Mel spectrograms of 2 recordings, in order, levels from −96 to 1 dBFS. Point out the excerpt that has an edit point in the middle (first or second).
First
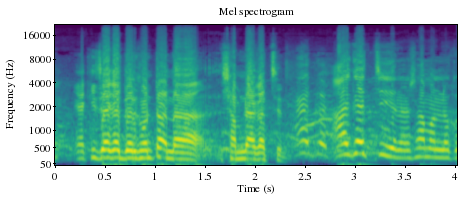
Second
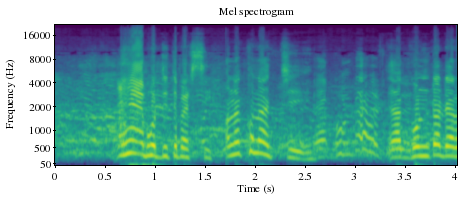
second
